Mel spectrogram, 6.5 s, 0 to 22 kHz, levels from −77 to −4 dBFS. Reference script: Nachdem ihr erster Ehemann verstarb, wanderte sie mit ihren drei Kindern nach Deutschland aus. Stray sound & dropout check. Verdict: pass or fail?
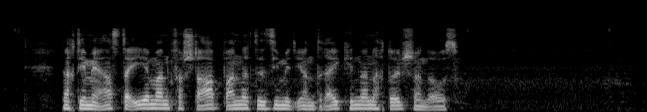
pass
